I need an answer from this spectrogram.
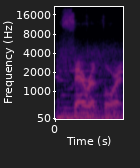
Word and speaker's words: Ferrothorn: straight for this video we're going with how most fans pronounce it which is ferrothorne not for raw Thor whoa all right here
